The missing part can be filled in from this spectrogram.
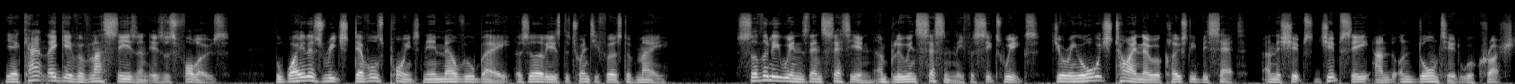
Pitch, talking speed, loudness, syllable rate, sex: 120 Hz, 210 wpm, -18 LUFS, 5.7 syllables/s, male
